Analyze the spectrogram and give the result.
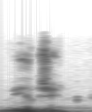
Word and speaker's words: Virgin: Nel focolaio emerso all'interno della palestra Virgin di Città Studi, trovata, spero che la pronuncia sia giusta, Virgin o Virgin? Virgin. Like a Virgin o Like a Virgin, cantava Madonna.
